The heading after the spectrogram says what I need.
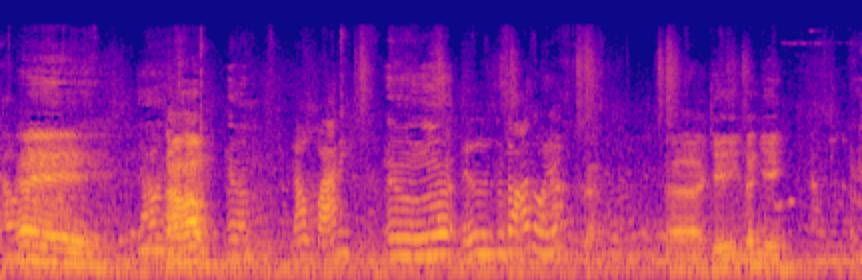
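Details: Adult practitioner speaking Vietnamese, possibly with another voice; normal speech.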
